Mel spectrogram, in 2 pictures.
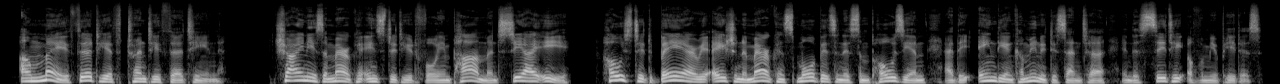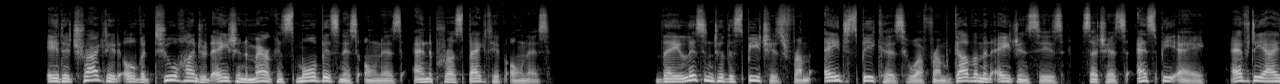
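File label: Mandarin English M Corporate Narration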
